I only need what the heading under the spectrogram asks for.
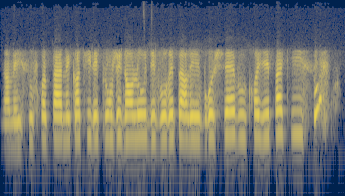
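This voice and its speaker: A woman's voice: on the high side, steady tone, normal speed, no echo. A woman from an animal shelter on the phone, indignant and insistent. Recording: tinny phone line.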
